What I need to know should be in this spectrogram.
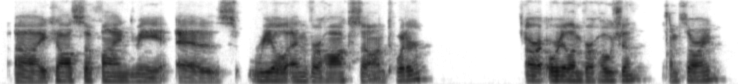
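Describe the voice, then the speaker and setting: Speaking at a fairly slow pace, a man with an American accent has a fairly low pitch and a bright, sharp tone. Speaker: meme page head admin, discussion host. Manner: hesitant, lots of filler words.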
